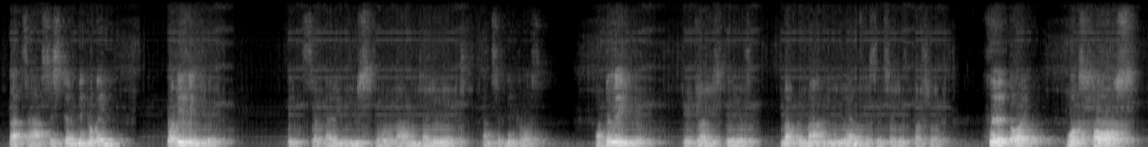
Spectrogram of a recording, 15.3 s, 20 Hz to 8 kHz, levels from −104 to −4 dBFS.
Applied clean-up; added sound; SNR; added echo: neural separator model SepFormer DNS4.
